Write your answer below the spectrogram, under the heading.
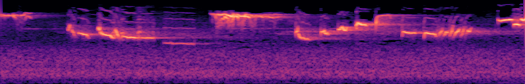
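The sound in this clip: A European robin, a common garden bird, singing thin, high warbling phrases of quick, varied notes separated by short pauses. The song is fairly faint and heard alone.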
